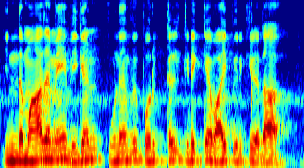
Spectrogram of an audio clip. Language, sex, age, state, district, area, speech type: Tamil, male, 18-30, Tamil Nadu, Tiruchirappalli, rural, read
